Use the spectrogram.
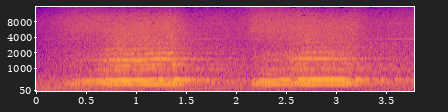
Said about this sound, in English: The refugees travelled overland at first, mostly boarding and disembarking steam locomotives that puffed and shrieked their way west.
